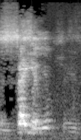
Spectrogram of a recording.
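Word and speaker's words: ثيب: So when you take the tha and put a sin, sayyib. It's not seen, but the difference is very subtle, and that's what I'm trying to understand, the difference between this and that.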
